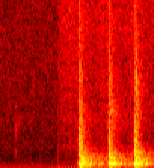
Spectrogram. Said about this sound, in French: On a frappé à la porte. Entrez.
